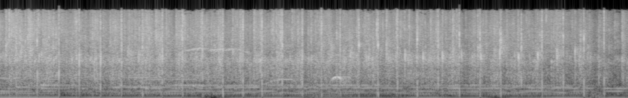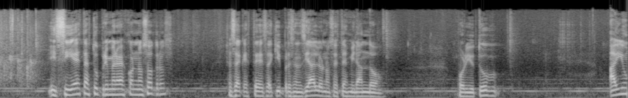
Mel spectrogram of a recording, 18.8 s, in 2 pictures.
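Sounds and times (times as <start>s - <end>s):
audience applause: 0.0s - 10.1s
speech: 10.2s - 12.1s, 12.9s - 15.3s, 16.3s - 17.0s, 18.6s - 18.8s.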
